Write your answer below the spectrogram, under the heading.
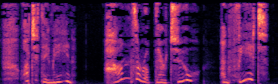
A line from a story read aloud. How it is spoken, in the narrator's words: Amelia gasped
